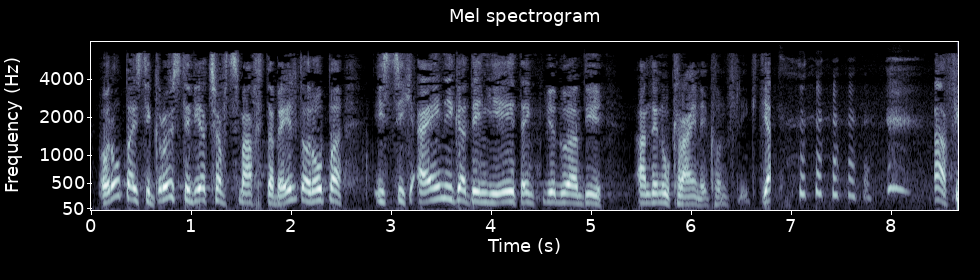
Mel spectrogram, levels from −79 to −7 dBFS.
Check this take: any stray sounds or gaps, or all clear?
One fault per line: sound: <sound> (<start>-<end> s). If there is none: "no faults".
sound: laugh (6.9-8.4 s)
